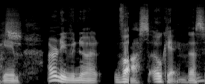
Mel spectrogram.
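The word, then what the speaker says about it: Vaas: have the antagonistic game i don't even know vos okay that's how you pronounce it i was seeing it vos it's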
